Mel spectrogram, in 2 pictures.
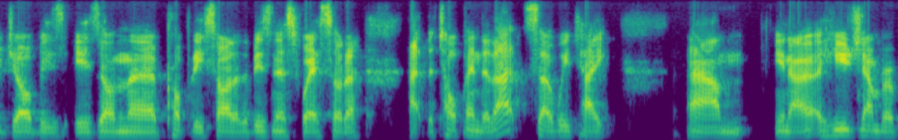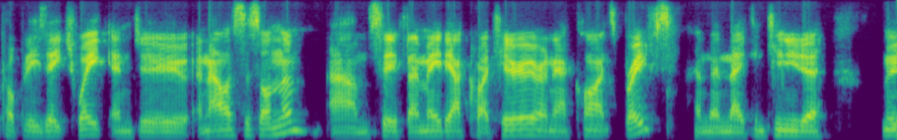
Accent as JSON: {"language": "English", "town": "Cowra", "region": "New South Wales", "country": "Australia", "tie": "born or raised there", "also_born_or_lived": "Bathurst", "moved": "as an adult", "said": "I grew up in Cowra, which is a sort of town that's only got about 6,000 people in it. It's about 4 hours west of Sydney"}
